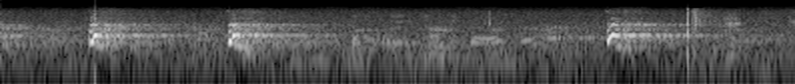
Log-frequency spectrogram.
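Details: Giant Schnauzer giving three short, sharp barks, two close together and a third after a pause, with people talking in German nearby.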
